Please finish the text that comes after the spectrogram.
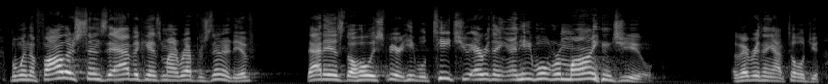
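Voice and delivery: high, forceful preacher's voice; full-force preaching. Real, not acted. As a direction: proclaim the verse to the room.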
